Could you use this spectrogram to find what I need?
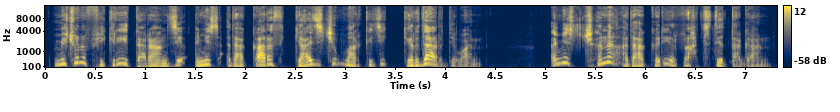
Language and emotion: Kashmiri, disgusted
